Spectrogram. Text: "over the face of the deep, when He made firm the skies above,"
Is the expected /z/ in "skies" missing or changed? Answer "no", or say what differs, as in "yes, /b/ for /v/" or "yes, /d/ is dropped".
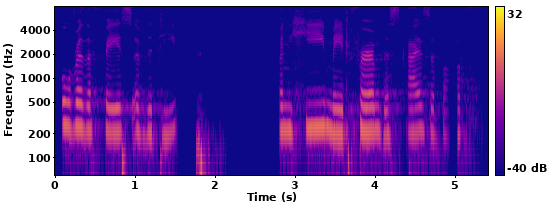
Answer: no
